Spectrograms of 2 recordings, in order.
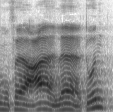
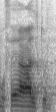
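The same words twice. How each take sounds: First: The word has five syllables. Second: The word has four syllables. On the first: This is the original form of the metrical foot. "أصله مفاعلة" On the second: This is the foot with its fifth letter made silent. "فنسكن هذا الخامس المتحرك فتصير مفاعلة"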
